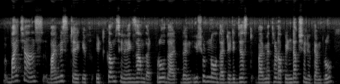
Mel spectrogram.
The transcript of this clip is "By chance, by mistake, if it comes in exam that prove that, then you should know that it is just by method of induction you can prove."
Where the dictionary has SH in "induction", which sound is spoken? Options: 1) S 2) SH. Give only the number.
2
